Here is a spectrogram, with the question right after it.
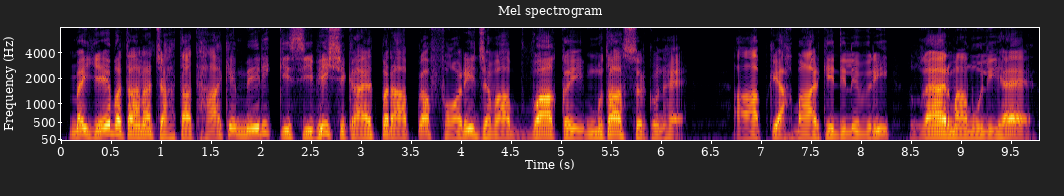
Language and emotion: Urdu, happy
